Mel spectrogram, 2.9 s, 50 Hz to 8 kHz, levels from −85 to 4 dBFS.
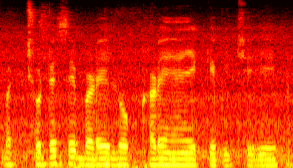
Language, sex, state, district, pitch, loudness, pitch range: Hindi, male, Maharashtra, Mumbai Suburban, 110 Hz, -16 LUFS, 105-110 Hz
